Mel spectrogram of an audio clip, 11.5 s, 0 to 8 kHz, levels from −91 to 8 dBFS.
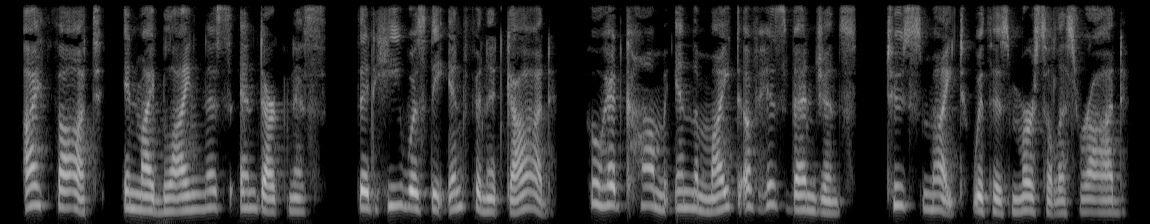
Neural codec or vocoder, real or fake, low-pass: none; real; 7.2 kHz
